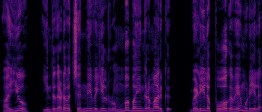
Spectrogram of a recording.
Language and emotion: Tamil, sad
